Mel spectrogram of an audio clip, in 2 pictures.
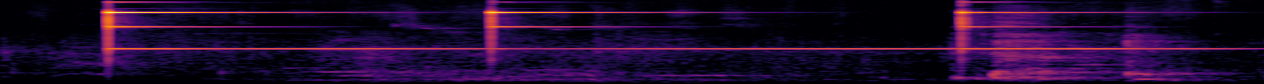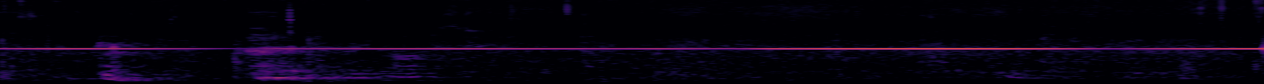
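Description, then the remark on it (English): A bright chime is struck three times a couple of seconds apart during a spoken prayer, its clear tone ringing on and slowly fading, while several quiet voices murmur softly beneath it. “I invite you to think of the names in your hearts, the people and the places for whom you have a prayer today, and speak them aloud as the chime rings, if you wish, so that we can hold them with you.”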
